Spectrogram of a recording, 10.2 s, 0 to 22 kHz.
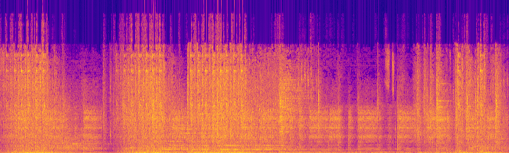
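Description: A .45 caliber gun firing in the video game Jurassic The Hunted: loud, dense booming gunfire in a continuous barrage, with no break across the stretch.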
